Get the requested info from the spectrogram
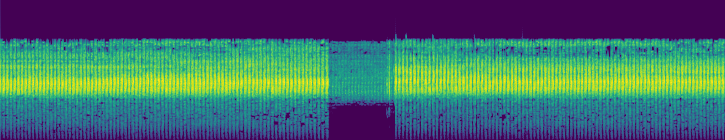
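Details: Continuous high-pitched buzzing chirr from a grasshopper, made of fast even pulses. It stops for about a second midway, then carries on unchanged to the end.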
